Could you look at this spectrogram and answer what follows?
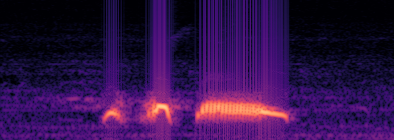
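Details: Decoy spotted dove cooing to lure wild doves: two short rounded coos followed by a long, purring, slightly falling coo, clean and close with no other sounds.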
